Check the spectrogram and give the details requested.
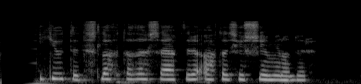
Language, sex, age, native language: Icelandic, female, 15, Icelandic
